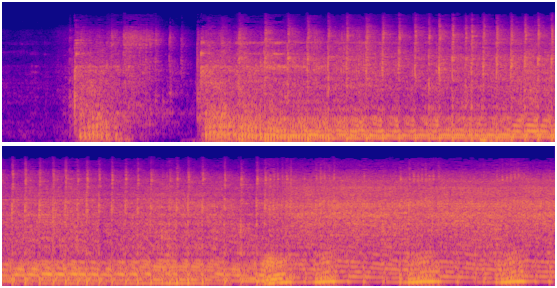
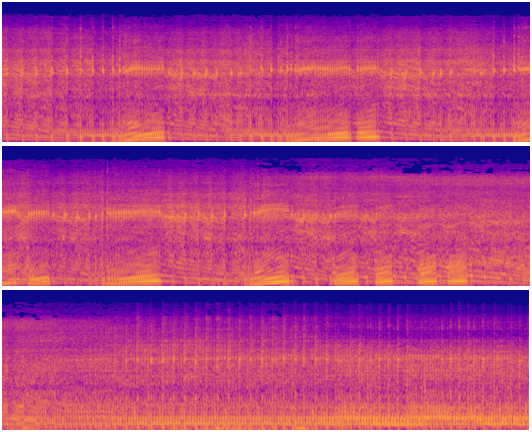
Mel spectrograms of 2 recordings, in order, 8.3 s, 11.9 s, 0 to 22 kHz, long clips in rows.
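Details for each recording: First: Husqvarna 235 X-Torq chainsaw, started after long storage using primer and full then half choke. It stutters, then buzzes unevenly with hunting pitch. The owner suspects the fuel pickup isn't working well. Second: Husqvarna 235 X-Torq chainsaw, pulled from a snow bank and restarted on primer, full then half choke, with little fuel; catches, blipped through several quick rev rises and falls, then settles to a steady, clean two-stroke buzz; normal running.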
